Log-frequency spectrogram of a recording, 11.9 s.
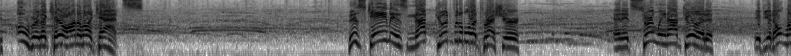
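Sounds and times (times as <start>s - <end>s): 
speech: 0.0s - 2.2s, 5.2s - 8.0s, 9.2s - 11.8s
baseball crowd cheering at Atrium Health Ballpark: 0.0s - 11.8s.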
